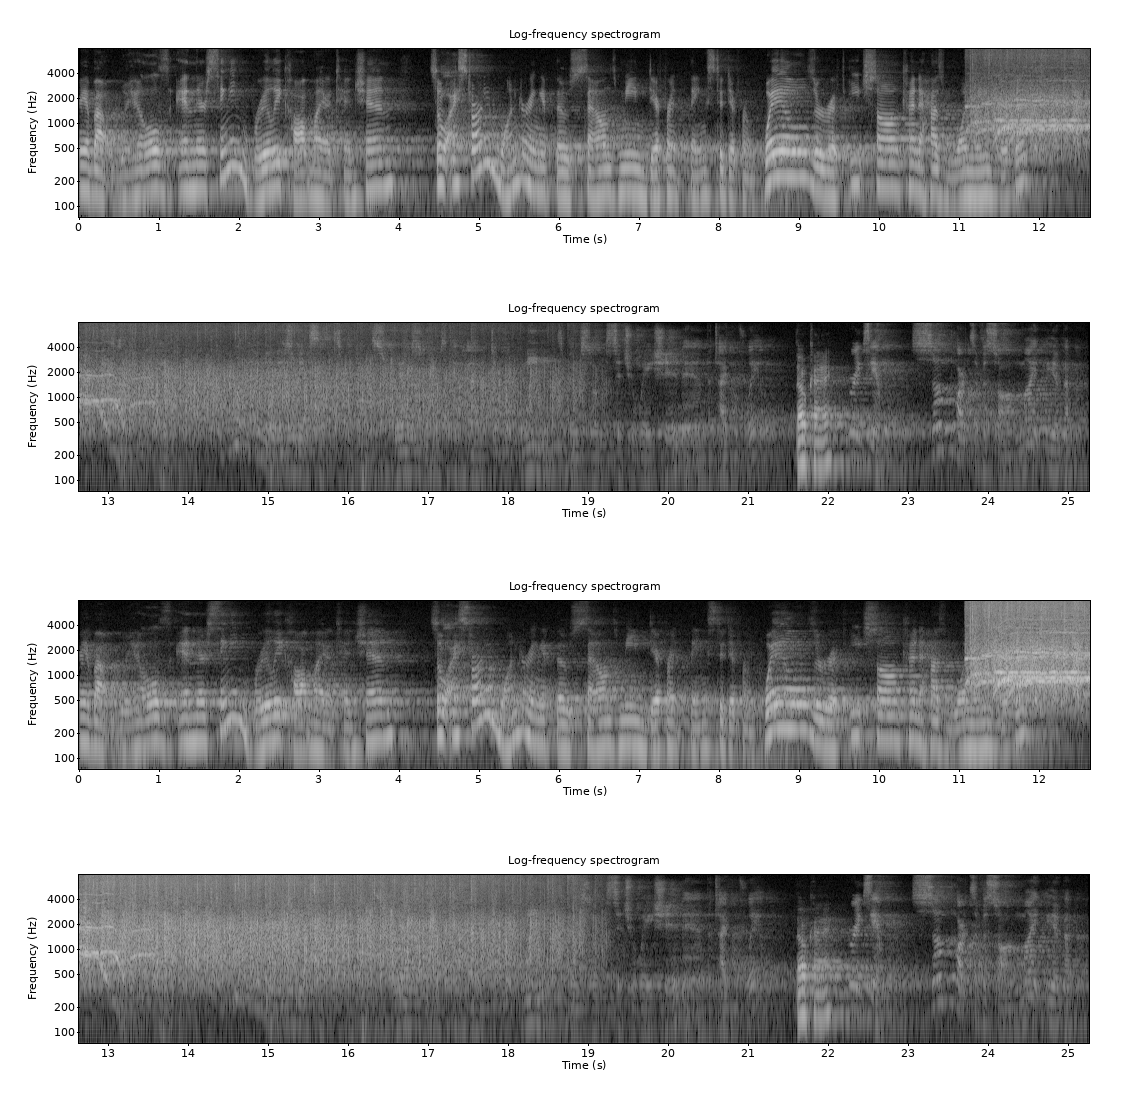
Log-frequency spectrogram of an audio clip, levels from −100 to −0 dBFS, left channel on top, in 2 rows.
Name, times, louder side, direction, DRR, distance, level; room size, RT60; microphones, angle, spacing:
voice 1, 0.0-3.9 4.4-12.1 21.6-22.0, left 2 dB, 60° left, 9 dB, 1.1 m, -35 dB
voice 2, 4.5-4.9 13.0-21.3 22.2-25.0, equal, 5° left, 0 dB, 3.9 m, -48 dB
sound 1, 11.1-19.2, right 9 dB, 80° right, 0.5 m, -31 dB
26.0 x 20.5 x 8.7 m, 2.7 s
head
